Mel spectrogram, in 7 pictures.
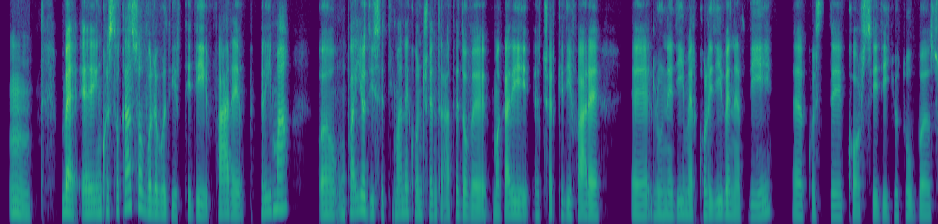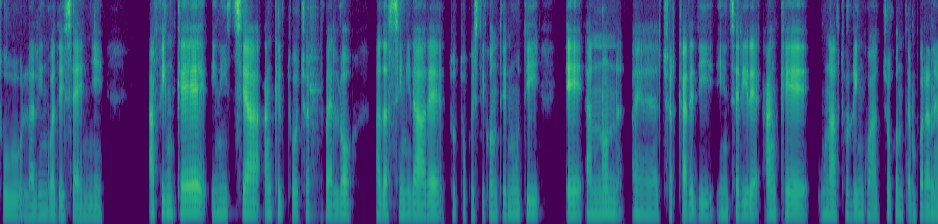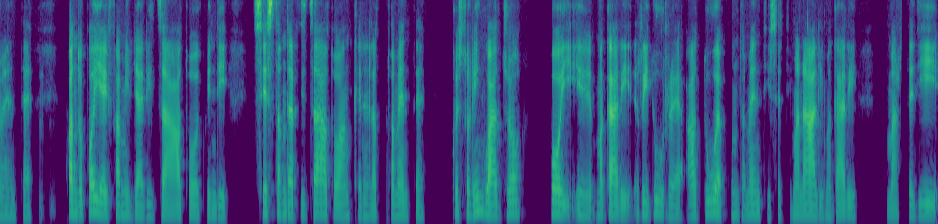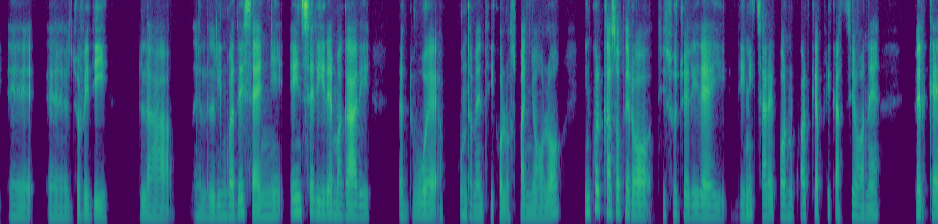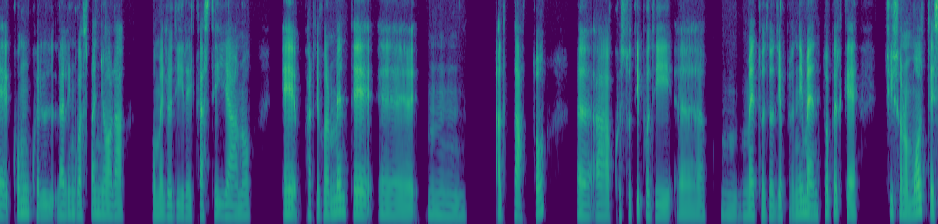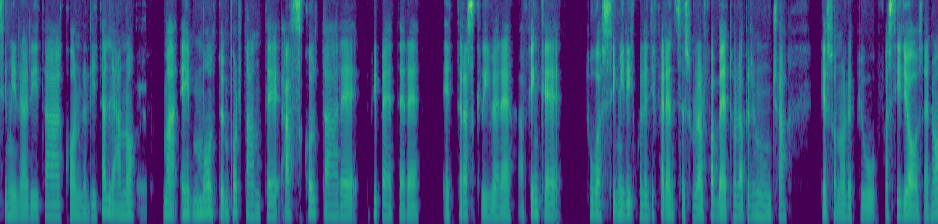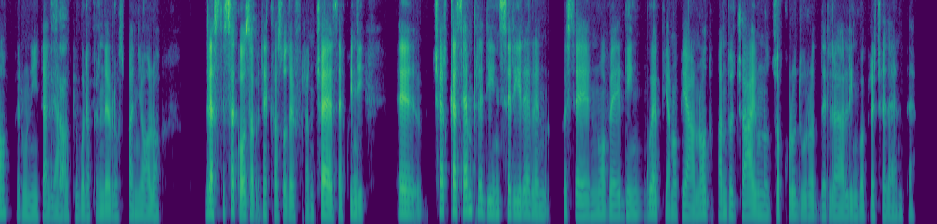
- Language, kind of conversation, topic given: Italian, advice, Perché faccio fatica a iniziare un nuovo obiettivo personale?
- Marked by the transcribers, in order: other background noise; "pronuncia" said as "prenuncia"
